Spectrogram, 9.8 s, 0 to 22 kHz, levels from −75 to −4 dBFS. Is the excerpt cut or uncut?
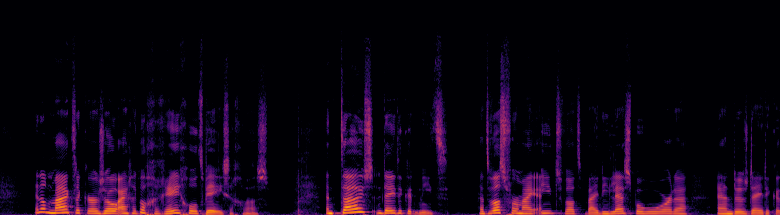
cut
